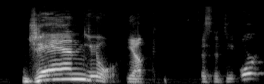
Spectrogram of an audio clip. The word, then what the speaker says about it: Jan: Ort's first name, I'm drinking for it because it's Yan, but it's spelled with a J." Jan.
